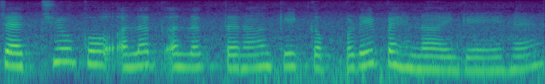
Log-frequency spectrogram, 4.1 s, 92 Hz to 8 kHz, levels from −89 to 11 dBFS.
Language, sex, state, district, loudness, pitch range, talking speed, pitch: Hindi, female, Punjab, Pathankot, -19 LUFS, 215-255 Hz, 145 wpm, 230 Hz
